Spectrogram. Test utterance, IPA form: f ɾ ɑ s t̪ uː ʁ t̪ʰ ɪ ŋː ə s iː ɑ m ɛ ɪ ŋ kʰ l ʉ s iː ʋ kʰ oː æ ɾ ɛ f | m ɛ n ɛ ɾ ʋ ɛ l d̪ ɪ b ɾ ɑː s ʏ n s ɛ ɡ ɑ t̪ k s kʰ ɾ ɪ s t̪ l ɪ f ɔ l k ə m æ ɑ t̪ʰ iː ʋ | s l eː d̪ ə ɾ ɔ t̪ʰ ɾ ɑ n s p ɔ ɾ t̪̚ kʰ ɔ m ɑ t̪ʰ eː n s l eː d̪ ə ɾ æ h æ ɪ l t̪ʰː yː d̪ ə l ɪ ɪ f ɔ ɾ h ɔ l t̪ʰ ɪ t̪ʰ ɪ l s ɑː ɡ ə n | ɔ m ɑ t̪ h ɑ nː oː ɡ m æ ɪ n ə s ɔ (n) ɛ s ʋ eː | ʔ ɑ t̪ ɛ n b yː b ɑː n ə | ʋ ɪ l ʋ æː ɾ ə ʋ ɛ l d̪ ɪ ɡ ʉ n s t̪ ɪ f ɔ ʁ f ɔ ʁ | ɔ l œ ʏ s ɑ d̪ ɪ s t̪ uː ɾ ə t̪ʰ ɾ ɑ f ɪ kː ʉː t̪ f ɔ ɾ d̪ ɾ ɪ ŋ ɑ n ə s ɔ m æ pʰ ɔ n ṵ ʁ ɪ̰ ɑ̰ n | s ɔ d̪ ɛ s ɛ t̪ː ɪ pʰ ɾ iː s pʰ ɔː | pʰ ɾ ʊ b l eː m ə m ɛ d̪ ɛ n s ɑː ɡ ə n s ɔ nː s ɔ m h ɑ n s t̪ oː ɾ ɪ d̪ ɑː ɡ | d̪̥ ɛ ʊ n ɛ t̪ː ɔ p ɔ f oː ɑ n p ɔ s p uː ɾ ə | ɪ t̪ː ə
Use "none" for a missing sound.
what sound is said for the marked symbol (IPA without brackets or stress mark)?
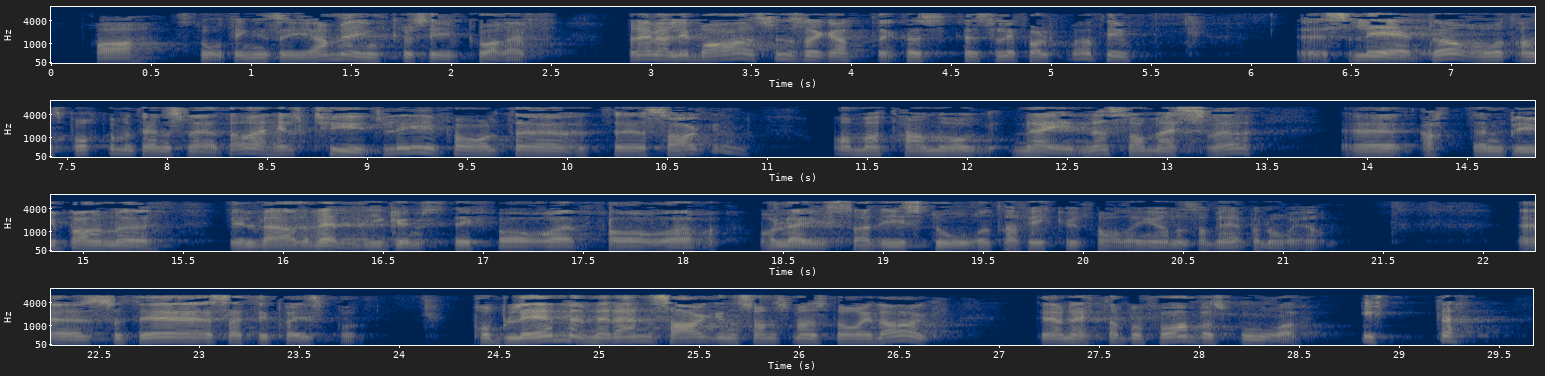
m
